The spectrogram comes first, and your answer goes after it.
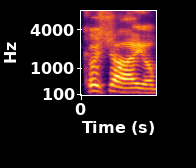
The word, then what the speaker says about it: Kushai: position uh I believe it's kushy is that the proper pronunciation Abraham kushai kushai kushai okay kushai what can you tell us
